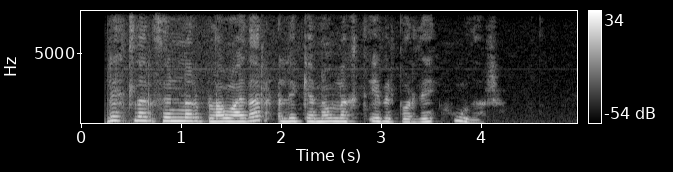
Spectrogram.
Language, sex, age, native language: Icelandic, female, 50-59, Icelandic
